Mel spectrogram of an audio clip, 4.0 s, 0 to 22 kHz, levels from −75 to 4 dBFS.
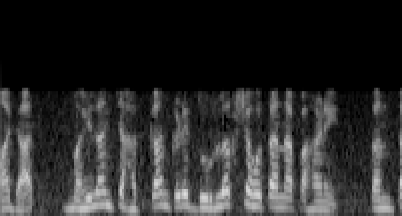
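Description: Throughout, the background sinks between phrases and swells under the speech. These are noise suppressor artifacts, pulling the room noise down by about 18 dB.

At 1.12–1.52 s and 1.9–1.99 s, short bits of speech sound swallowed, dropping by about 13 dB and about 10 dB. This is speech cut by the noise suppressor, which mistook it for noise.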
